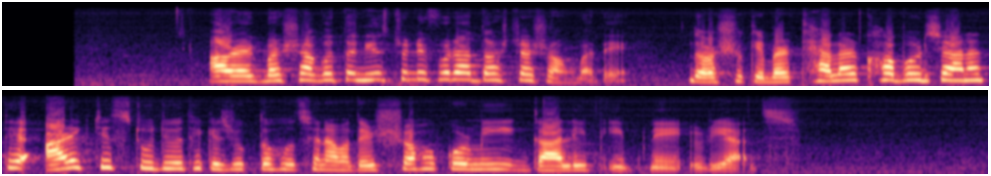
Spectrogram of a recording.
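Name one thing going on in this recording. A young woman reads out the news clearly through a microphone.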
